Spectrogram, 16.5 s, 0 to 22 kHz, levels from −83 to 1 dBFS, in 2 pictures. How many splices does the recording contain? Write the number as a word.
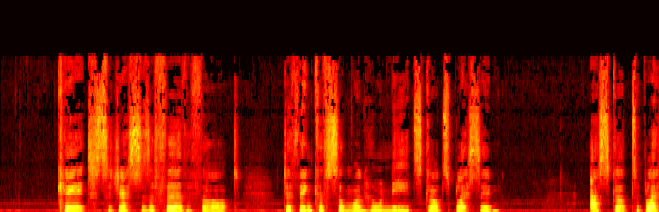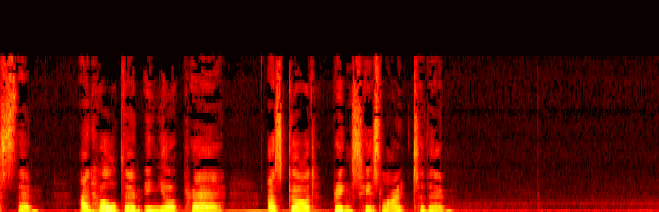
zero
